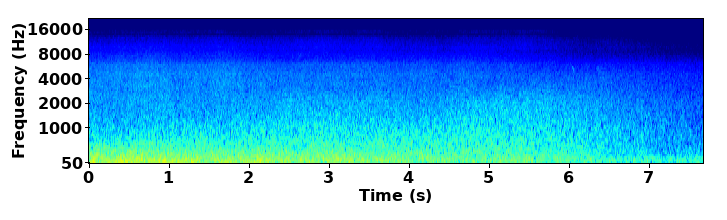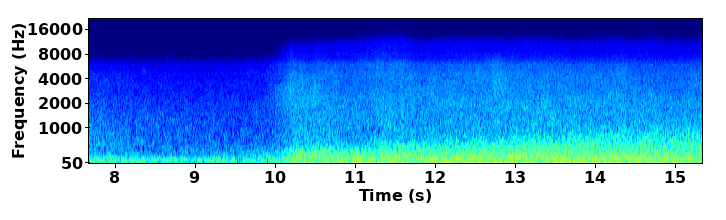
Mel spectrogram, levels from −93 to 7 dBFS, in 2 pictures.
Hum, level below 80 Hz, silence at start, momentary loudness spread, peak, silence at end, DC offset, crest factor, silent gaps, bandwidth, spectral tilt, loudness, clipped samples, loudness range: none; -46 dBFS; 0 s; 15 LU; -22 dBFS; 0 s; under 0.1%; 16 dB; none; 16 kHz; -6 dB/octave; -39 LUFS; under 0.1%; 11 LU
